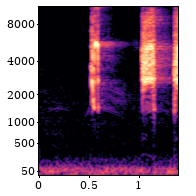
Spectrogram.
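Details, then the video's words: Black francolin call for getting a silent partridge to call: one short harsh note, a pause, then two loud, grating notes close together. "کالے تیتر کی مدھر بولی | اب خاموش تیتر بھی بولے گا/ Black Teetar Voice"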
